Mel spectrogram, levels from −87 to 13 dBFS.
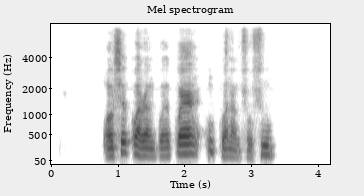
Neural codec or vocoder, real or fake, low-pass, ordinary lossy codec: codec, 16 kHz, 0.5 kbps, FunCodec, trained on LibriTTS, 25 frames a second; fake; 7.2 kHz; AAC, 48 kbps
